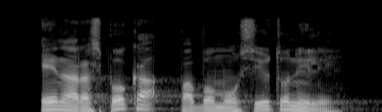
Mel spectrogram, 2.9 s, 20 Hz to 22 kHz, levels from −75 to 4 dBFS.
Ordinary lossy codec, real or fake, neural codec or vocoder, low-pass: none; real; none; 10.8 kHz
